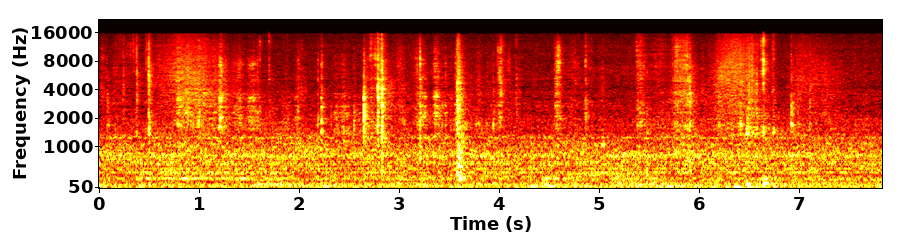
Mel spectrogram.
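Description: Masking tape being peeled off the painted plastic body of a model kit: faint, crisp crackles and rustles in short spells, with a few light clicks of a small hand tool.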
